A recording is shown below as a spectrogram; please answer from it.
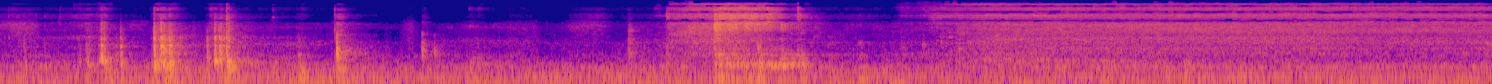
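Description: A few faint knocks and clicks, then a tap turns on and water pours steadily, a soft continuous rush filling the tank of a Shark HydroVac nearby.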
